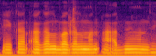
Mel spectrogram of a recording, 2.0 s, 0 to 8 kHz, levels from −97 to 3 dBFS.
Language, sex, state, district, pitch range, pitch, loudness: Chhattisgarhi, male, Chhattisgarh, Raigarh, 125-130 Hz, 130 Hz, -17 LUFS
